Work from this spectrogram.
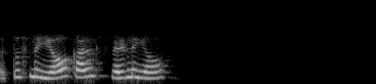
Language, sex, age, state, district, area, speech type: Dogri, female, 18-30, Jammu and Kashmir, Reasi, urban, conversation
